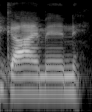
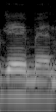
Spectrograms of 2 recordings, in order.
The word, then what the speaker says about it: Gaiman: it's okay to say Gaiman you don't need to say Guymon you don't need to say whatever you say it's Neil Gaiman as a PSA he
